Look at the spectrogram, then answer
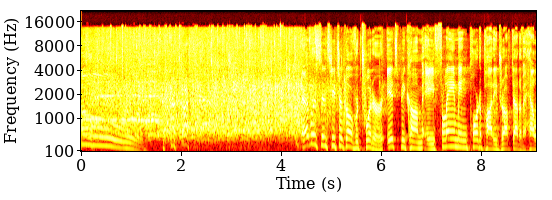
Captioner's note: applause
